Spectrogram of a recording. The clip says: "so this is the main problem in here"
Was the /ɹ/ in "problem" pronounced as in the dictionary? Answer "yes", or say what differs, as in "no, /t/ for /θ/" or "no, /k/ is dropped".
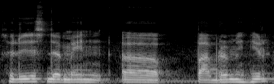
no, /ɹ/ is dropped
